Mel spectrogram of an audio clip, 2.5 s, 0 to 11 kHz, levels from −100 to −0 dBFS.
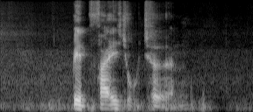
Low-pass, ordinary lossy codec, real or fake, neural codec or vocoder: none; none; fake; vocoder, 22.05 kHz, 80 mel bands, WaveNeXt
